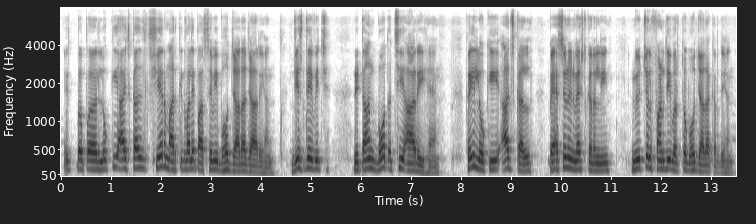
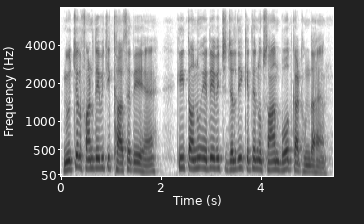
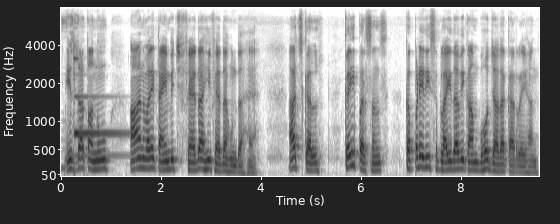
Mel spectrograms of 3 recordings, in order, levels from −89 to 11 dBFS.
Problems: none marked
